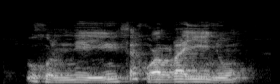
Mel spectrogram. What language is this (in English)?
Kabyle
